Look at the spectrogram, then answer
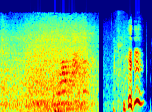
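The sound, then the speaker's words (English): A cat, caught on camera as it turns a corner, looks up and lets out a drawn-out, sing-song meow with rising and falling pitch, almost like a spoken two-syllable greeting, right after a stretch of steady rushing noise. “hearing a cat talk like a Southern lady”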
